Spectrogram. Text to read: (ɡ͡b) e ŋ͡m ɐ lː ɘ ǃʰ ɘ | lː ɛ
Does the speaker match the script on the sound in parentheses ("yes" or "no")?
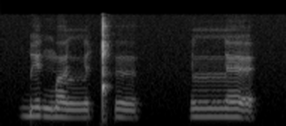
yes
